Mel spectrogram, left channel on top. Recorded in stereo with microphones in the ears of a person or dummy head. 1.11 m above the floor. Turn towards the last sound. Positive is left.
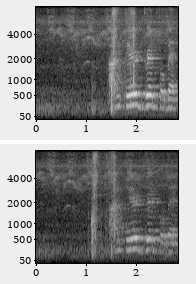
turn(degrees=70)  # may be behind; listen again after turning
